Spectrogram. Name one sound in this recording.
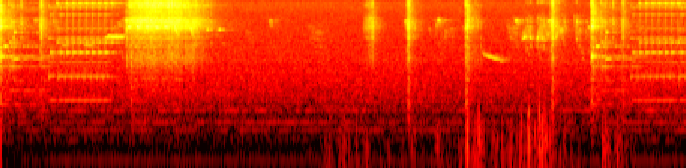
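A mobile game plays bright tinkling chimes through a small speaker.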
